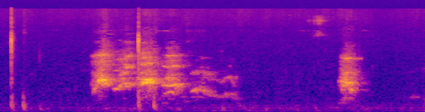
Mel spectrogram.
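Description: Animal calls heard over a video call: a loud run of calls lasting about a second and a half, then one short call near the end, with faint clicks just before.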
